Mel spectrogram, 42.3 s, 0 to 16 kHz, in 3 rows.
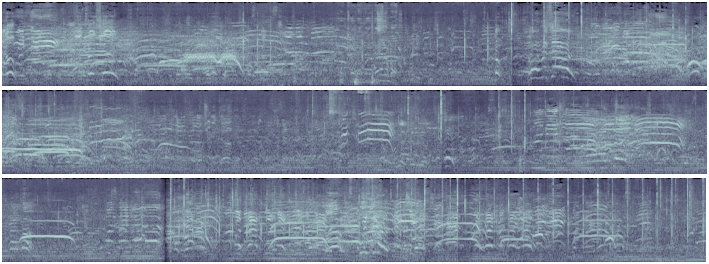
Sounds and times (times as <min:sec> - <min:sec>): Outside, urban or manmade: 0:00.0 - 0:42.2
Run: 0:00.0 - 0:42.2.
